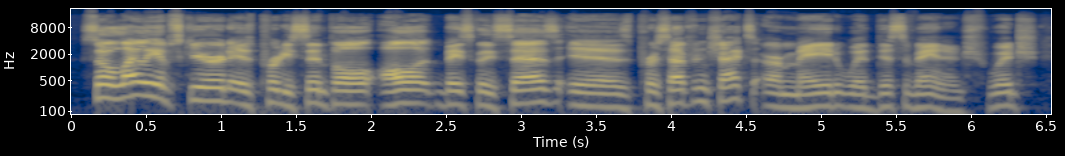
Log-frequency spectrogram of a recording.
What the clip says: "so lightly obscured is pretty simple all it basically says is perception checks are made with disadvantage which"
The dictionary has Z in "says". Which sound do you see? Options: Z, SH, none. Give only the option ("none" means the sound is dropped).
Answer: Z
